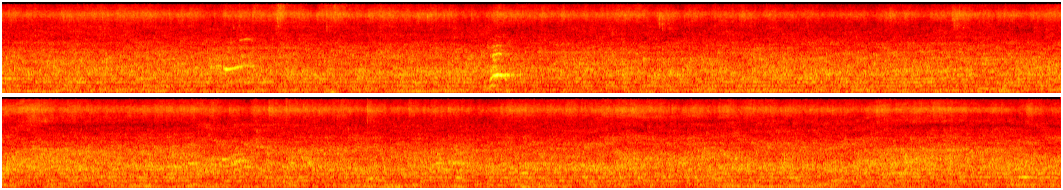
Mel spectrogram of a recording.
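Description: Steady rush of river water running over rocks in shallow rapids. A few short rising calls sound over it, the loudest about six seconds in.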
